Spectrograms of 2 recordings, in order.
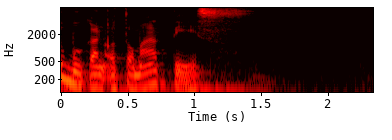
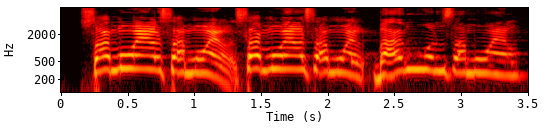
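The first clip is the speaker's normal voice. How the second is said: loud, slow drawn-out call; 12 dB louder, much slower than usual. Acted. God calling the sleeping boy Samuel loudly. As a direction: call his name across the dark.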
